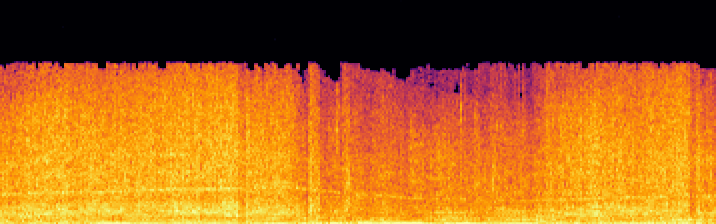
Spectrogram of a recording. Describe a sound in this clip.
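A racing car engine hums steadily, dropping in pitch with each gear change.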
